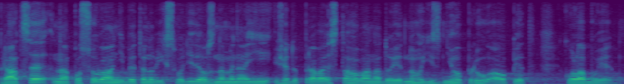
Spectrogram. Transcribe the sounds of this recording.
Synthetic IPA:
pɾaːt͡sɛnapo̞so̞wvaːɲiːbɛt̪o̞no̞viːxsvoɟɪdɛlznamɛnajiːʒɛdo̞pɾavajɛst̪aɦo̞vaːnado̞jɛdno̞ɦo̞jiːzɲiːɦo̞pɾuɦuao̞pjɛt̪ | ko̞labujɛ

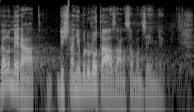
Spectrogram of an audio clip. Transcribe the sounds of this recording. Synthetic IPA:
ɛlmɪɾaːt̪ɡdɪʃnaɲɛbududo̞t̪aːzaːnsamo̞zr̝ɛjmɲɛ̰

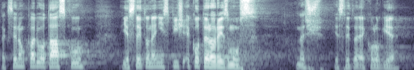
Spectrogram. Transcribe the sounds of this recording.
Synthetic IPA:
t̪aksɪjɛno̞mkladuo̞t̪aːsku | jɛst̪lɪt̪o̞nɛɲiːspiːʃʔɛko̞t̪ɛɾo̞ɾɪzmus | nɛʃjɛst̪lɪt̪ojɛʔɛko̞lo̞ɡɪjɛ

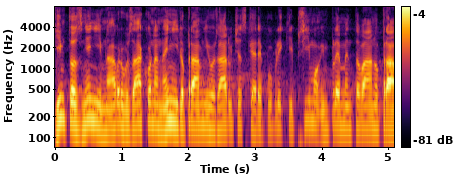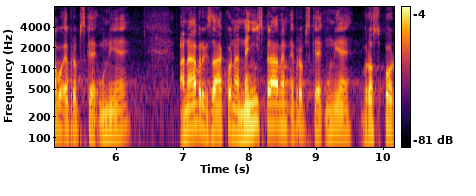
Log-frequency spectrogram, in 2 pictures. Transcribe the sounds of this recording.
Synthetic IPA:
ciːmt̪o̞zɲɛɲiːmnaːvr̩ɦuzaːko̞nanɛɲiːdo̞pɾaːvɲiːɦo̞r̝aːdut͡ʃɛskɛːɾɛpublɪkɪpr̥iːmo̞ʔɪmplɛmɛnt̪o̞vaːno̞pɾaːvo̞ɛvɾo̞pskɛːʔunɪjɛ | ʔanaːvr̩xzaːko̞nanɛɲiːspɾaːvɛmʔɛvɾo̞pskɛːʔunɪjɛvɾo̞spo̞ɾu

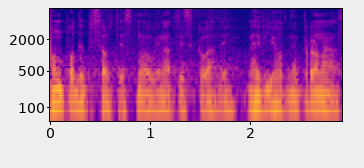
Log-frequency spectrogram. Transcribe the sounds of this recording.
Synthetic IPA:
ɔnpɔd̪ɛpsa̰lt̪ɪɛsmluʊʋinat̪ɪɛskla̰d̪ḭɲɛʋiːɦɔd̪nɛːpɾɔnaːs

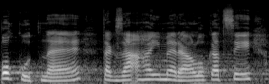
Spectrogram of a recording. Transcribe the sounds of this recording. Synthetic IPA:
pokut̪nɛt̪aɡza̰ɦaːjiːmɛɾɛalokat͡sɪ

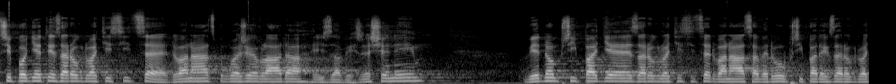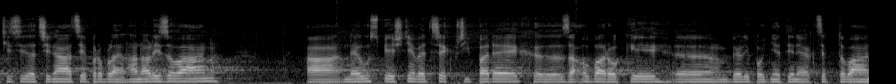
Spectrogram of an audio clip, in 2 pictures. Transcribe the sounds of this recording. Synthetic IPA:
t̪r̥ɪpo̞dɲɛt̪ɪzaɾo̞ɡdvacɪsiːt͡sɛdvanaːt͡st̪povaʒujɛvlaːdajɪʒzavɪr̝ɛʃɛniː | vjɛdno̞mpr̝̥iːpaɟɛzaɾo̞ɡdvacɪsiːt͡sɛdvanaːt͡st̪avɛdvo̞wpr̝̥iːpadɛɣzaɾo̞ɡdvacɪsiːt͡sɛt̪r̥ɪnaːt͡st̪jɛpɾo̞blɛːmʔanalɪzo̞vaːn | ʔanɛuːspjɛʃɲɛvɛt̪r̥ɛxpr̝̥iːpadɛxzaʔo̞baɾo̞kɪ | bɪlɪpo̞dɲɛt̪ɪnɛakt͡sɛpt̪ovaːnɪ

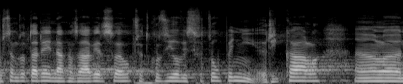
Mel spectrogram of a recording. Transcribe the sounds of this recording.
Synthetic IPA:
uʃsɛmt̪ot̪adɪjɛdnakzaːvjɛɾsvɛːɦopr̥ɛt̪xo̞ziːɦovɪsvjɛt̪lowpɛɲḭːriːkal

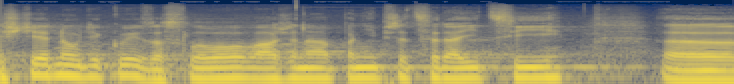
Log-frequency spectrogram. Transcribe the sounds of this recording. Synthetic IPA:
jɛʃcɛjɛdno̞wɟɛkujɪzaslovo̞vaːʒɛnaːpaɲiːpr̝̥ɛt̪sɛdajiːt͡siː

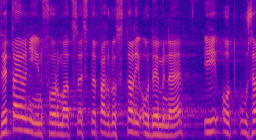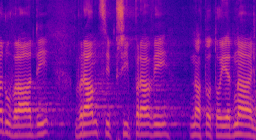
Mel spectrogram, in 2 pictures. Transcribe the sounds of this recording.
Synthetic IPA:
dɛt̪ajlɲiːɪnfo̞ɾmat͡sɛst̪ɛpaɡdo̞st̪alɪʔo̞dɛmnɛ | ɪʔo̞t̪uːr̝aduvlaːdɪ | vɾaːmt͡sɪpr̝̥iːpɾavɪ | nat̪o̞t̪ojɛdnaːɲiː

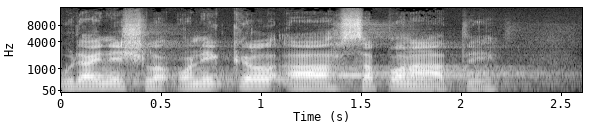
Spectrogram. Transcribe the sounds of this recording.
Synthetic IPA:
uːdajɲɛʃloʔonɪkl̩ʔasaponaːt̪ɪ

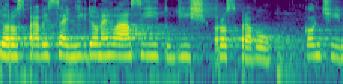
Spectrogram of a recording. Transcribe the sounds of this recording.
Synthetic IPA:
doɾo̞spɾavɪsɛɲɪɡdo̞nɛɦlaːsiːt̪uɟiʃɾo̞spɾavu | ko̞nt͡ʃiːm

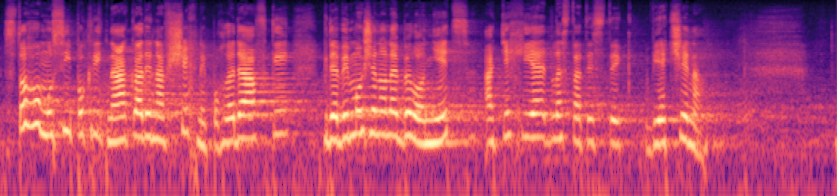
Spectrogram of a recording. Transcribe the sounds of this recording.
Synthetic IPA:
st̪o̞ɦo̞musiːpo̞kɾiːt̪naːkladɪnafʃɛxnɪpo̞ɦlɛdaːfkɪ | ɡdɛvɪmo̞ʒɛno̞nɛbɪlo̞ɲɪt͡sʔacɛxjɛdlɛst̪at̪ɪst̪ɪkvjɛt͡ʃɪna

